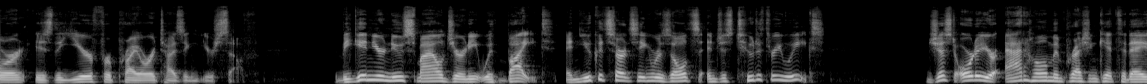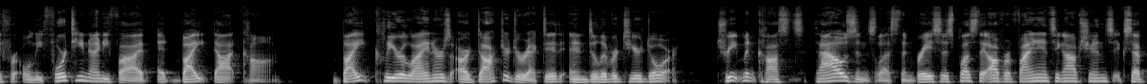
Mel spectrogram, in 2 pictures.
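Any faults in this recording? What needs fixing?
Nothing here needs fixing; no faults can be heard.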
